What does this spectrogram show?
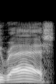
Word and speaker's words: Rasch: soid anyway and then my last name is rash it's so weird but pronounced rather normally it's Ras d8 you'll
